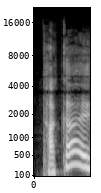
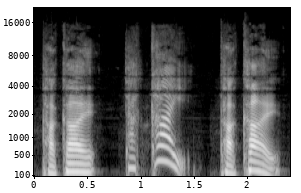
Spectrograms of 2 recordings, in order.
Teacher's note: takai starts low, high, down.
